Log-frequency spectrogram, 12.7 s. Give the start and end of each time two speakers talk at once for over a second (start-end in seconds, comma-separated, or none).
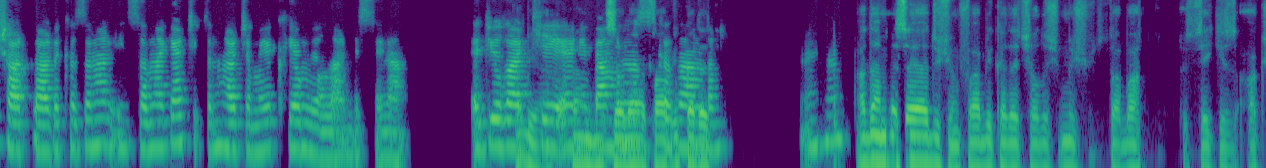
5.1-7.1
